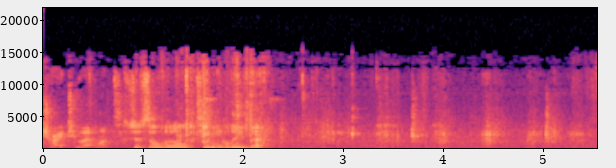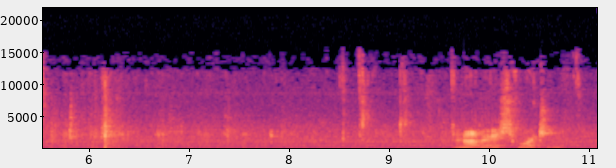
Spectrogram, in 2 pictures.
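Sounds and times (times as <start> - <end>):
low room hum: 0.0 - 11.0
crisps crunching: 1.2 - 9.3.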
